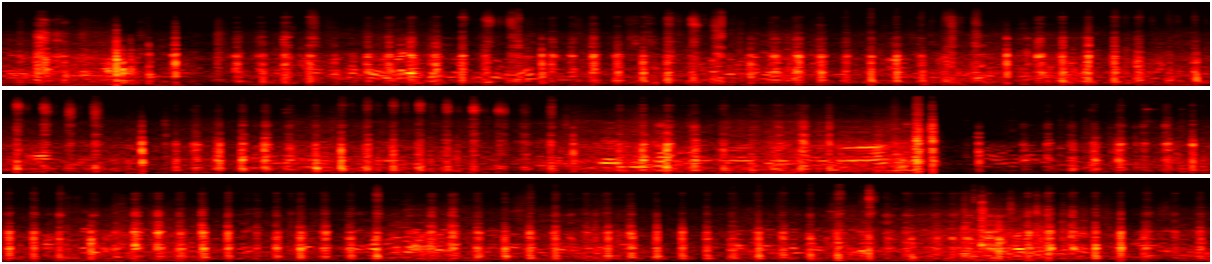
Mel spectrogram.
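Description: A knife blade scrapes and shaves wood in quick, rapid strokes.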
